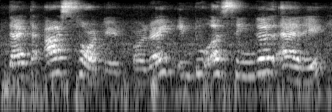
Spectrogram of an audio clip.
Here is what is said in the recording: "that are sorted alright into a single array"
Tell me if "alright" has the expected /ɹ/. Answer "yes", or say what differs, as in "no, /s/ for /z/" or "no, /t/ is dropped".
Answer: yes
